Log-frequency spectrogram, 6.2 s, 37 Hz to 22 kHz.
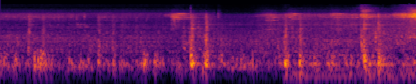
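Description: Steam-hauled passenger train with a DE10 diesel at the rear rolling slowly: a low rumble, with the wheels clicking over rail joints in pairs.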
